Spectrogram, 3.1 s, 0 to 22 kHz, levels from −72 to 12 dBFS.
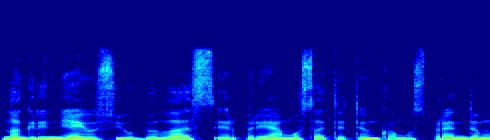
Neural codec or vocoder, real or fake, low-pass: none; real; 14.4 kHz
